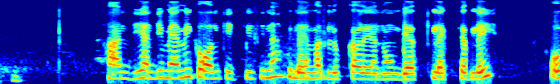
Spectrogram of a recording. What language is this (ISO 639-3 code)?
pan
